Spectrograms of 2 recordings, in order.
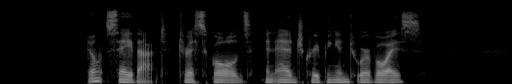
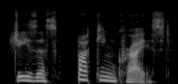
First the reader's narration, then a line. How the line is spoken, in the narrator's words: Renfrey snaps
